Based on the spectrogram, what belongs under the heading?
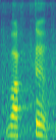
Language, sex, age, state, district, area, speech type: Sindhi, female, 45-60, Maharashtra, Pune, urban, read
